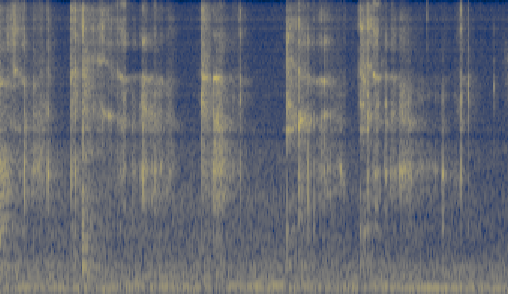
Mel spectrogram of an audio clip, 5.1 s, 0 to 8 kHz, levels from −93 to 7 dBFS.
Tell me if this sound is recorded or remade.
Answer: remade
